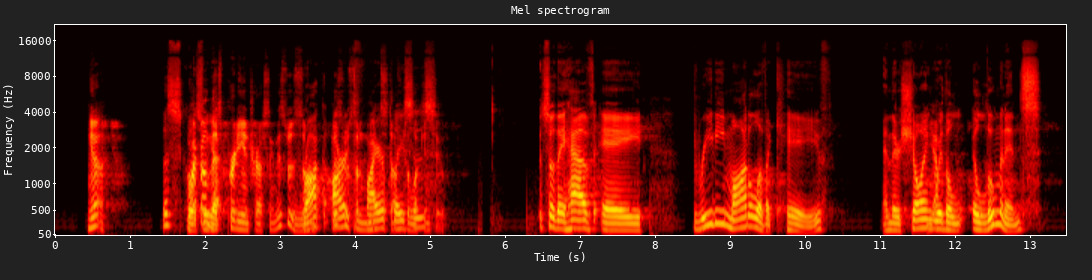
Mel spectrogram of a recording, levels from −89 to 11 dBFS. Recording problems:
echo of what is said; faint; throughout; 140 ms later, 25 dB below the speech

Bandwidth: 16 kHz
